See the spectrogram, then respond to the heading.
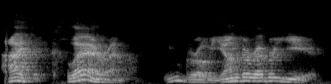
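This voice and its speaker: An actor playing a mocking, reckless brother in an old-time radio gothic drama. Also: male voice, mid-range voice, expressive, normal speed, sharp tone, roomy sound, lo-fi sound. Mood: falsely jovial.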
